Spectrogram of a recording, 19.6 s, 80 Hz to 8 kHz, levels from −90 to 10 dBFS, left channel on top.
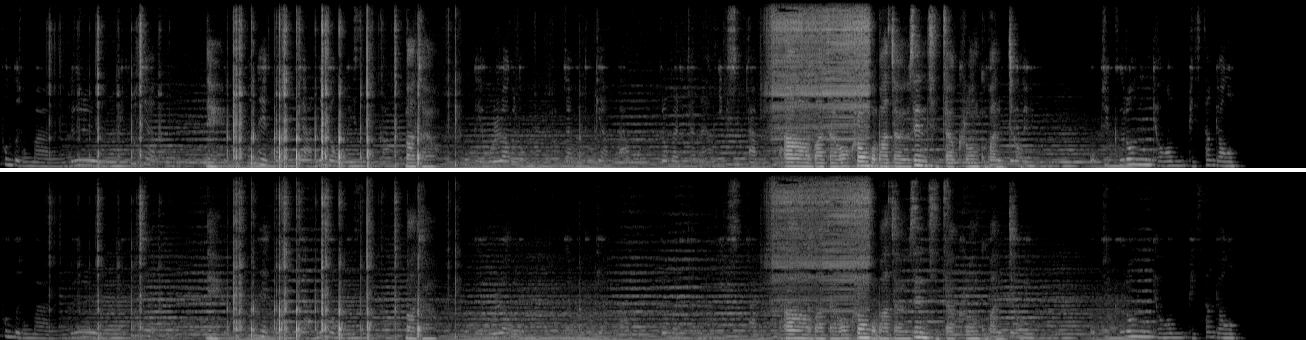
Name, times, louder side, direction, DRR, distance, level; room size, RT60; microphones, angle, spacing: voice 1, 0.0-1.7 2.0-2.7 3.0-6.0 7.0-9.6 9.9-12.6 14.6-15.9 16.3-18.5, left 2 dB, 75° left, 1.0 m, -46 dB
sound 1, 0.7-0.8 1.0-2.4 2.7-2.8 3.2-3.8 4.1-5.2 5.4-6.0 6.2-6.9 8.7-9.0 10.1-10.2 10.5-10.6 11.0-11.1 11.4-13.1, left 4 dB, 15° left, 0.3 m, -33 dB
sound 2, 0.9-17.3, equal, 60° right, 1.2 m, -45 dB
voice 2, 6.1-6.6 11.6-15.3, left 1 dB, 45° left, 0.7 m, -34 dB
8.2 x 4.7 x 3.1 m
head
